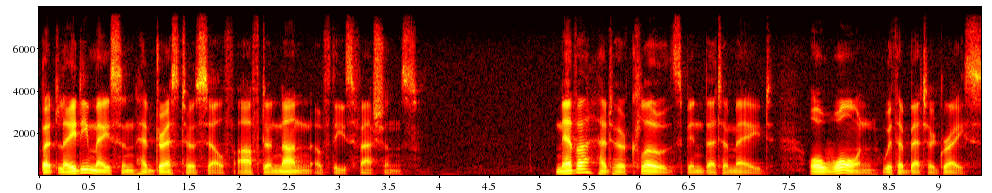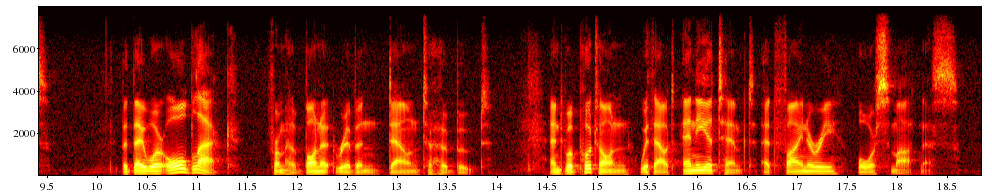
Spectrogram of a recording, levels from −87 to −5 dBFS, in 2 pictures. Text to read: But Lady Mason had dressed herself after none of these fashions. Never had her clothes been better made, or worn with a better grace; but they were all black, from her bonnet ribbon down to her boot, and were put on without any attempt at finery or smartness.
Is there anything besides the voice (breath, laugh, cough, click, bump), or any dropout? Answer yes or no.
no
